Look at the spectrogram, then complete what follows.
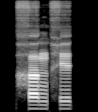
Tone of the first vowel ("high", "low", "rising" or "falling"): high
